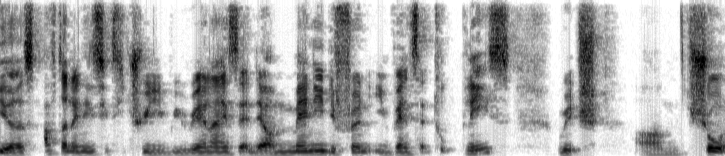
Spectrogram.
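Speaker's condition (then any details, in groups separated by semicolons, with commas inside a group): No condition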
